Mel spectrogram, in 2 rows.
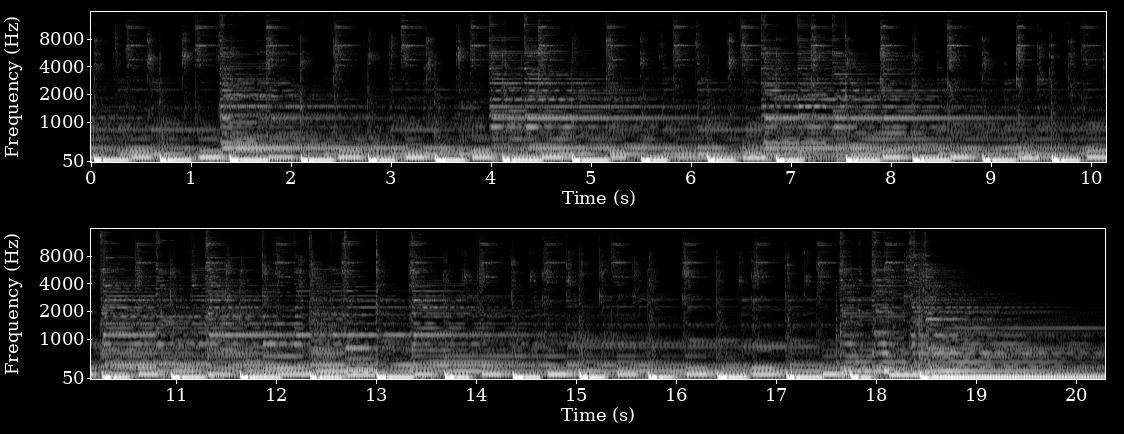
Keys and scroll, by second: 5.6-6.9 typing, 10.2-11.0 typing, 12.1 x, 15.4-16.6 typing.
